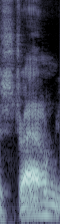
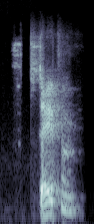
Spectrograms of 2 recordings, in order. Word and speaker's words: Statham: you say his name jason stratham you look kind of like him statham yeah you see him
